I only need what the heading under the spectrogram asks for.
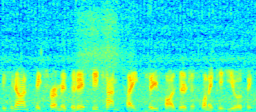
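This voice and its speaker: A man's voice: medium pitch, very fast. A man working as an air traffic controller, reading out procedural instructions over the radio. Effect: radio transmission. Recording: noisy radio with engine drone behind.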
